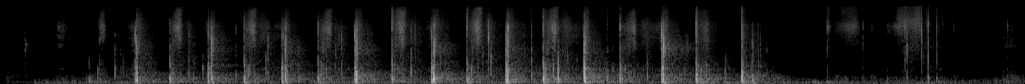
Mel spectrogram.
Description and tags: Running indoors on a concrete floor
